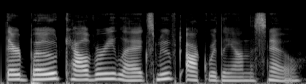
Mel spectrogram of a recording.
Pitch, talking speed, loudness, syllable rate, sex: 210 Hz, 175 wpm, -17 LUFS, 5.0 syllables/s, female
